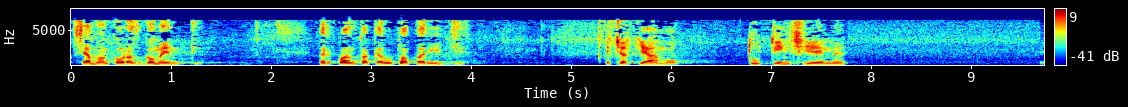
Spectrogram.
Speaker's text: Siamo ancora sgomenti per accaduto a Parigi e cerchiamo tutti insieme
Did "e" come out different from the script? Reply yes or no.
no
